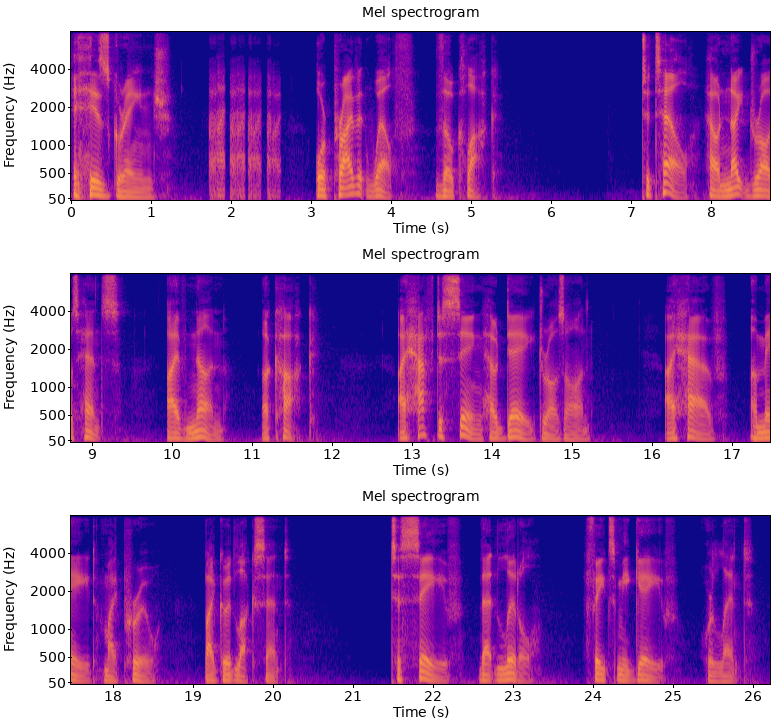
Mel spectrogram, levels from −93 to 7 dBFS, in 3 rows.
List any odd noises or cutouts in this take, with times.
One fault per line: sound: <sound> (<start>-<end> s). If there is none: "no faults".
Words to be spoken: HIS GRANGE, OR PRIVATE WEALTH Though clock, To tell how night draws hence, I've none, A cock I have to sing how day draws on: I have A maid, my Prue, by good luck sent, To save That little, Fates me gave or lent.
sound: laugh (1.7-2.6 s)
